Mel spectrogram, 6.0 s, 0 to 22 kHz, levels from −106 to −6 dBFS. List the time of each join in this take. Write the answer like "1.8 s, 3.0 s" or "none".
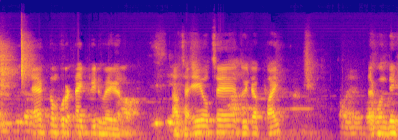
none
